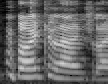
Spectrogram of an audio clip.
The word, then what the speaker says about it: Michelangelo: i can't remember first name so i can't pronounce last name michelangelo you said it correctly okay thanks yes i've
